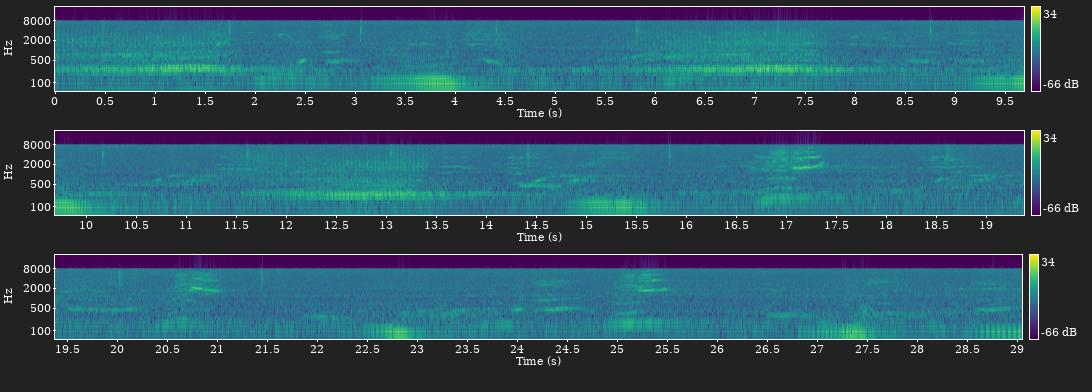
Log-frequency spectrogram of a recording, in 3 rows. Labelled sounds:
0.1	0.4	humpback whale, 1.6 to 1.8 kHz
0.8	1.1	humpback whale, 0.80 to 0.90 kHz
2.2	4.4	humpback whale, 1.4 to 3.5 kHz
6.9	7.1	humpback whale, 2.0 to 2.3 kHz
8.1	8.8	humpback whale, 0.83 to 3.4 kHz
11.3	11.7	humpback whale, 1.3 to 1.5 kHz
12.7	13.0	humpback whale, 1.5 to 1.8 kHz
13.5	14.9	humpback whale, 0.80 to 3.6 kHz
16.3	17.5	humpback whale, 1.3 to 5.1 kHz
18.3	19.2	humpback whale, 0.80 to 4.0 kHz
19.5	19.8	humpback whale, 1.8 to 2.0 kHz
20.6	21.1	humpback whale, 1.7 to 4.3 kHz
21.7	22.1	humpback whale, 1.6 to 2.5 kHz
24.2	25.6	humpback whale, 0.80 to 5.5 kHz
27.5	28.9	humpback whale, 1.9 to 3.3 kHz

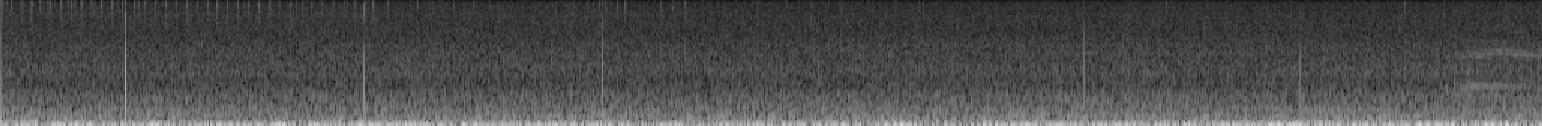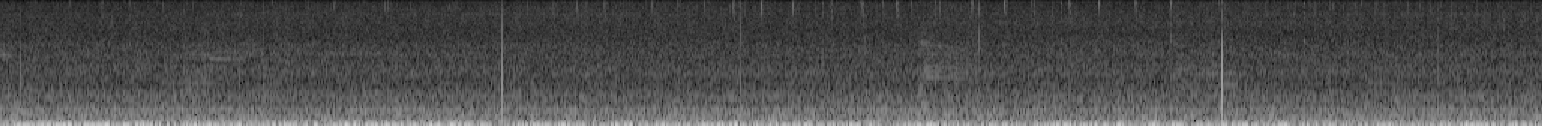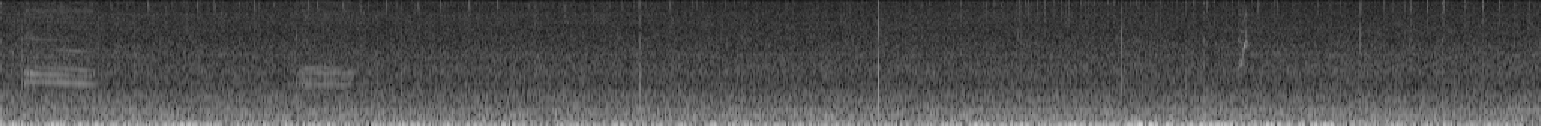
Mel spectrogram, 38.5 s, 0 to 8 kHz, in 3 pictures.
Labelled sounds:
12.1	13.1	killer whale, southern resident, J pod, call S04, 0.41 to 3.9 kHz
14.3	15.2	killer whale, southern resident, J pod, call S04, 0.40 to 3.0 kHz
20.5	21.2	killer whale, southern resident, J pod, call S04, 0.37 to 3.5 kHz
22.6	23.2	killer whale, southern resident, J pod, call S04, 0.33 to 2.9 kHz
25.8	26.5	killer whale, southern resident, J pod, call S04, 0.47 to 8.0 kHz
28.1	28.7	killer whale, southern resident, J pod, call S04, 0.43 to 8.0 kHz
36.0	36.1	killer whale, 1.2 to 6.7 kHz

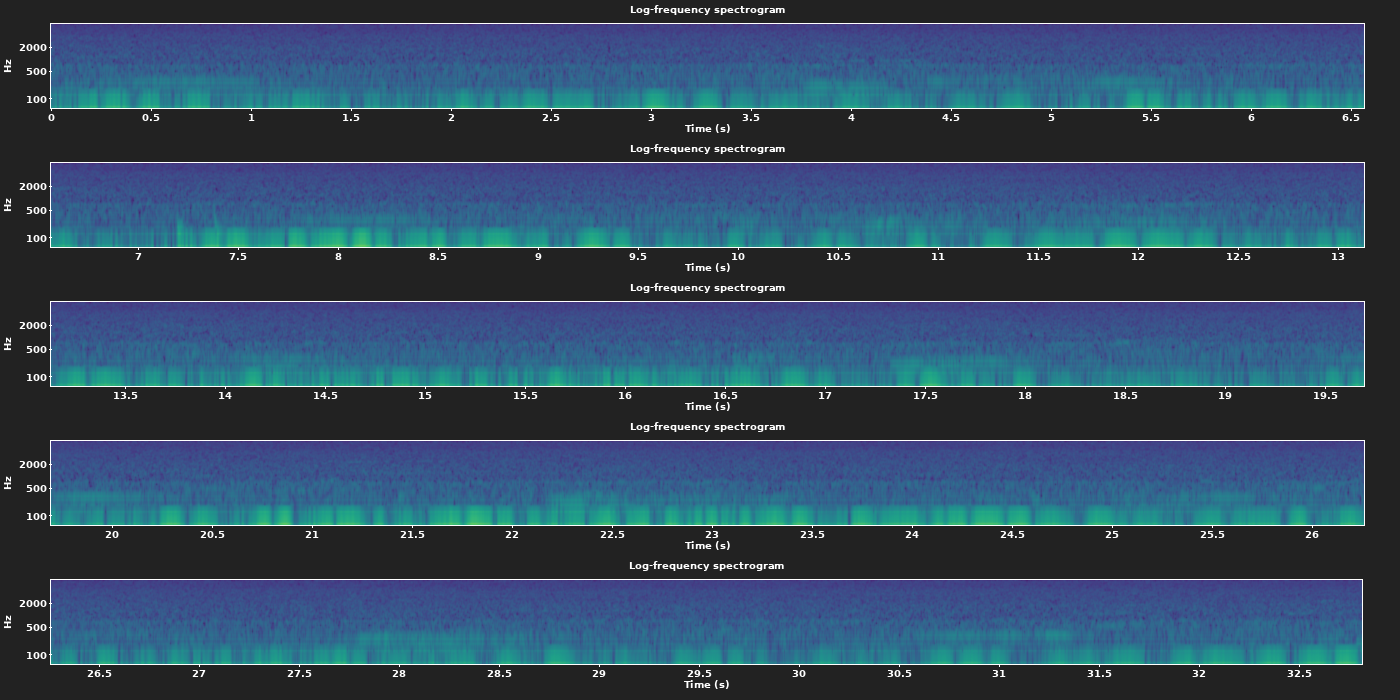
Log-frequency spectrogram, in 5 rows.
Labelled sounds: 18.4	18.7	humpback whale, 0.80 to 0.86 kHz

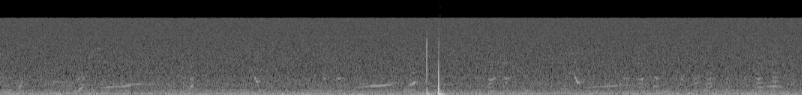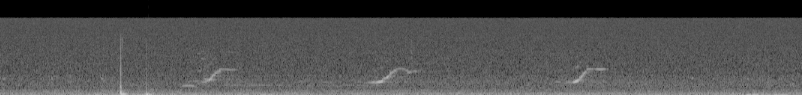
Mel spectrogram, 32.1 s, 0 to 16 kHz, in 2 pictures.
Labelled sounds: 20.2	20.8	humpback whale, 0.80 to 1.1 kHz
23.8	24.4	humpback whale, 0.80 to 1.1 kHz
27.6	28.2	humpback whale, 0.80 to 1.2 kHz

